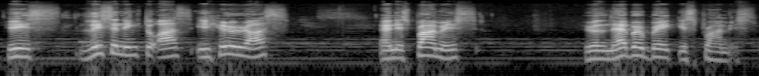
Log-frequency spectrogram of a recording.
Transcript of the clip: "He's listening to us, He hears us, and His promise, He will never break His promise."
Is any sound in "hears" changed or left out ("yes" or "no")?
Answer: yes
